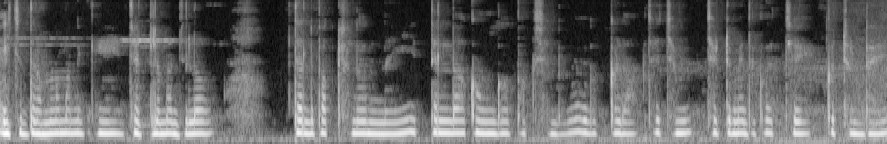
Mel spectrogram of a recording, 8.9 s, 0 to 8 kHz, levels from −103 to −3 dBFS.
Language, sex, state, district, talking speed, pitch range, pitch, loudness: Telugu, female, Andhra Pradesh, Guntur, 120 wpm, 235-250 Hz, 245 Hz, -19 LUFS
